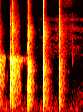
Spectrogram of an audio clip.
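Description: Four sharp hand claps in a steady, evenly spaced rhythm, fairly loud, with a faint tonal hum underneath and no talking.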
